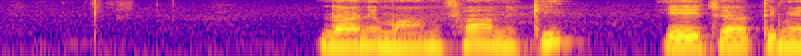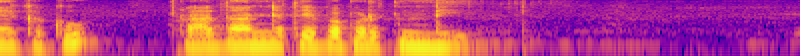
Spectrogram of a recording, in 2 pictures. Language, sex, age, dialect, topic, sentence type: Telugu, female, 41-45, Utterandhra, agriculture, statement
